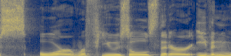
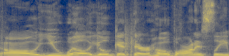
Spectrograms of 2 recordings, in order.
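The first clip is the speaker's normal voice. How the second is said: ordinary talk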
